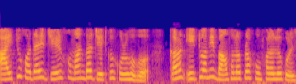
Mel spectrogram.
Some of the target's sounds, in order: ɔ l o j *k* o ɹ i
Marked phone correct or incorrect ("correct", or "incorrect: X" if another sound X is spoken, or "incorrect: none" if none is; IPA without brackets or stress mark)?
correct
